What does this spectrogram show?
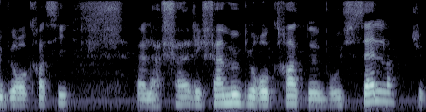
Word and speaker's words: Bruxelles: Les fameux bureaucrates de Bruxelles, j'ai prononcé correctement, Oui.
